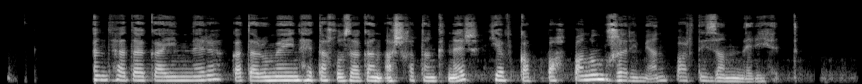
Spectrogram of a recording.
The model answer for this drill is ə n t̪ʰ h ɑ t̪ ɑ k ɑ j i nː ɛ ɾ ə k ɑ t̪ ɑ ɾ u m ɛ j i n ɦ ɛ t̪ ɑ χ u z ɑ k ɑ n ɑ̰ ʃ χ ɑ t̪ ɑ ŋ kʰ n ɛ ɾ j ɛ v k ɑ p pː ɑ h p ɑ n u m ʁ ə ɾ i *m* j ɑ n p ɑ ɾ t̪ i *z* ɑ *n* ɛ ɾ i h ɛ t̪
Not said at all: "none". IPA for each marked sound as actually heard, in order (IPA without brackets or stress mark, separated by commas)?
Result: m, z, nː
